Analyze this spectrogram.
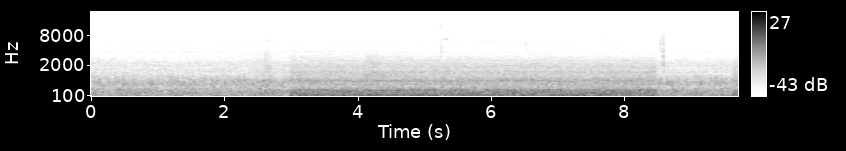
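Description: Low, steady vehicle rumble heard from inside a stopped car, growing louder about three seconds in and easing slightly near the end.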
